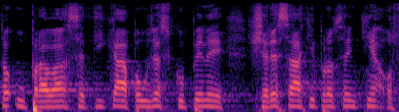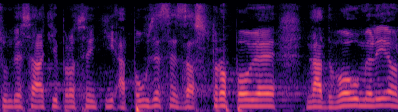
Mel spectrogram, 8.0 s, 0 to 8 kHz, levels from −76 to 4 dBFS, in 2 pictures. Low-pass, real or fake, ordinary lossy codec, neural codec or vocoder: 7.2 kHz; real; AAC, 32 kbps; none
